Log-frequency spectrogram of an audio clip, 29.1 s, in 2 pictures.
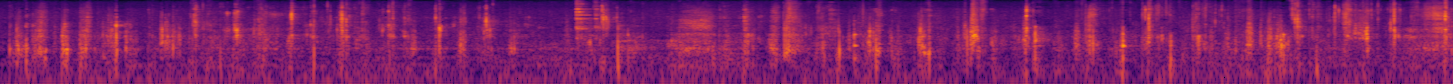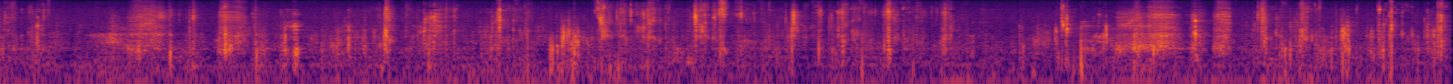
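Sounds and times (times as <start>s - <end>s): chewing with wet mouth smacks: 0.1s - 5.4s, 6.0s - 6.5s, 7.2s - 15.2s, 16.2s - 29.0s.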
